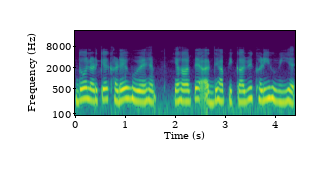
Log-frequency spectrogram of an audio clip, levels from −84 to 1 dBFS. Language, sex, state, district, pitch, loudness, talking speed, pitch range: Hindi, female, Uttar Pradesh, Budaun, 235 Hz, -12 LUFS, 165 wpm, 225-255 Hz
